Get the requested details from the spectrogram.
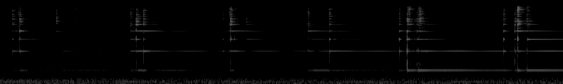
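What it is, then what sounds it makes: Metal singing bowl. A hand-held dark metal singing bowl, hollow and empty and resting on a patterned cushion, is tapped and clinked by long pointed metal fingernail claws. Quiet, bright clinks come in an irregular series. Each one brings out a steady ringing tone that hums on underneath.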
